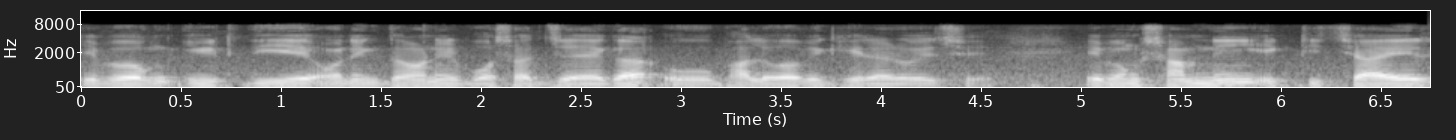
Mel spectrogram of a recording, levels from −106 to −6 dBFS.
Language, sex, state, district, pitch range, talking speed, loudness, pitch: Bengali, male, West Bengal, Jhargram, 95-105 Hz, 150 wpm, -18 LUFS, 95 Hz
